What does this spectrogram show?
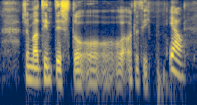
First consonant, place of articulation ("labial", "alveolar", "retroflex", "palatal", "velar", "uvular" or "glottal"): alveolar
